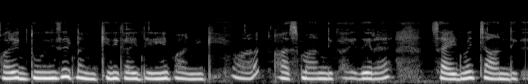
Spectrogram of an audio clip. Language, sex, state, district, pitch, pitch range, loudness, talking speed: Hindi, female, Bihar, Jamui, 275 Hz, 265-290 Hz, -12 LUFS, 240 wpm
